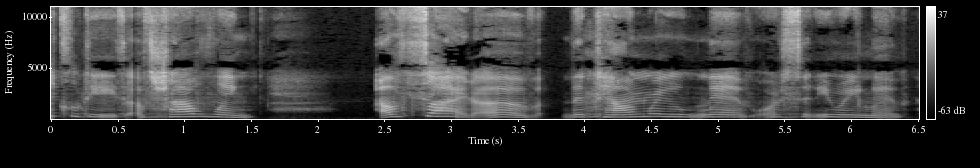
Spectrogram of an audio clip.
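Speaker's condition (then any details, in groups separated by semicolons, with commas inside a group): Cerebral palsy, triplegia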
